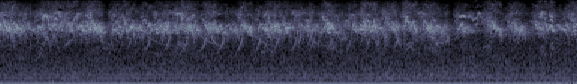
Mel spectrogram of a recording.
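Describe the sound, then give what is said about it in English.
A group of sparrows chirps noisily and continuously, many overlapping high tweets forming a busy, chattering chorus, with a low steady hum underneath. “Then a group of sparrows began making a fuss in the other direction.”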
